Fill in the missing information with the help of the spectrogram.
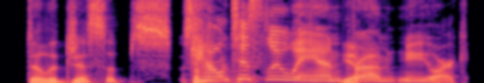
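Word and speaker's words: de Lesseps: Delajessups.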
